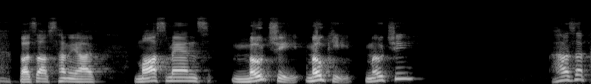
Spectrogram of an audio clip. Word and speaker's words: mochi: Mossman's Mochi. How's that pronounced?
